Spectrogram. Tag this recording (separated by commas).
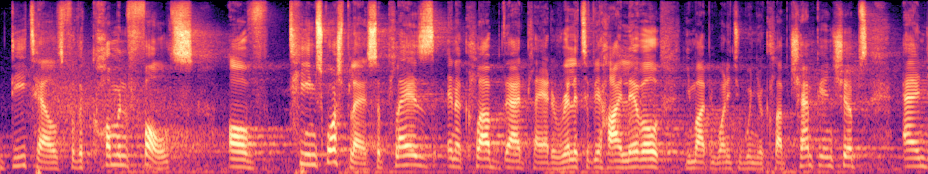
playing squash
